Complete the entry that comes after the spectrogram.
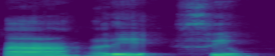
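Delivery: "Apareceu" slowly split, a-pa-re-ceu; syllable by syllable. Shown as a demonstration. Teacher testing for three syllables, "Apareceu" slowly broken up. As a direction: separate every syllable of "Apareceu". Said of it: "também não".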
